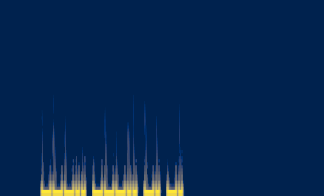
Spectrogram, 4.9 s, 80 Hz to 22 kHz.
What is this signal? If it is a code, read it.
Morse code, heard as a keyed tone, about 28 wpm, 700 Hz. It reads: 88NN
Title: Common Cut Numbers - 4-Digit 28wpm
